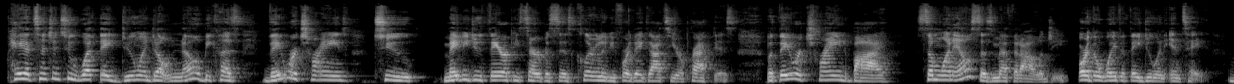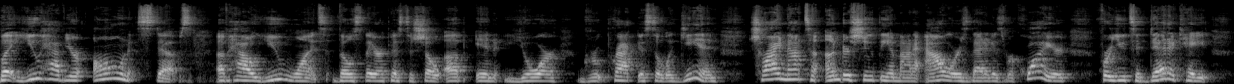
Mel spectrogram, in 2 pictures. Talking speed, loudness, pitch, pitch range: 190 wpm, -23 LUFS, 180 Hz, 160-210 Hz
